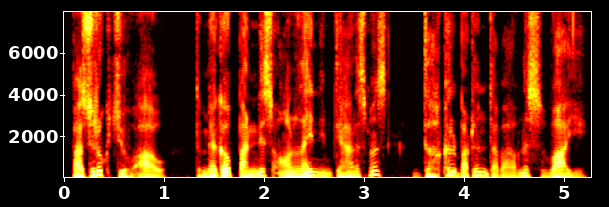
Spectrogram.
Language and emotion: Kashmiri, fearful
